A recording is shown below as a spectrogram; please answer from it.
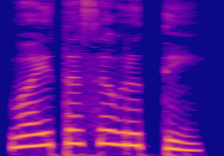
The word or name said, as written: ವೈತಸವೃತ್ತಿ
